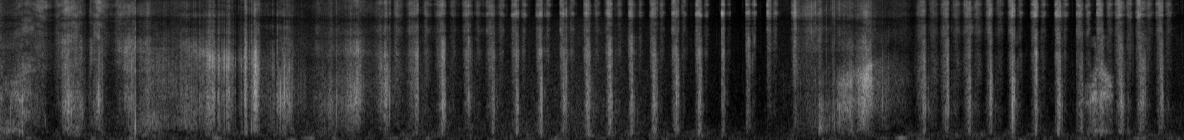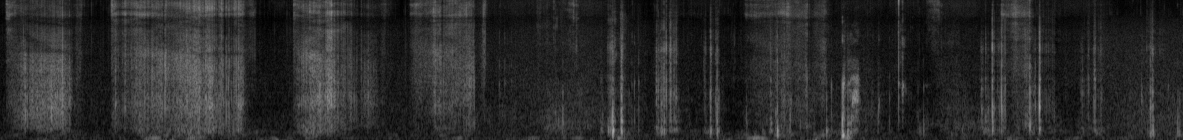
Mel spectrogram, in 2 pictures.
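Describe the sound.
Shaved ice (kakigori) is stirred and crunched in a long run of quick, gritty crackles and crunches. They are fairly faint overall and come in a dense rapid burst near the middle. No voices are heard.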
